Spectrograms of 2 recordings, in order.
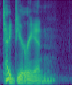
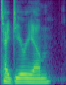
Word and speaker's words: Tydirium: and it's pronounced both ways. I understand the way that it's spelled ends with an M, but it sounds like Tydirium when it's pronounced in the film. Like Han Solo will say it, and he'll say it Tydirium with an M sound, but then the Imperial officer will say it back to him, and it definitely sounds like it has an N sound.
